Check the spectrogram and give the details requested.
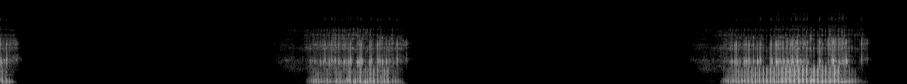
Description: Today is a short Audio, Friday's long snoring audio.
